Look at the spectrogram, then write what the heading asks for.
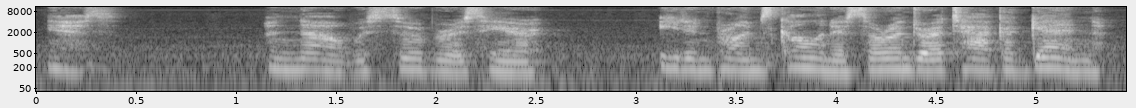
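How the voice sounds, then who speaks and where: Female actor as alien scholar, slightly low soft voice, measured, solemn, faint ambience, video game. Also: fairly even intonation, slight background noise, natural voice.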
